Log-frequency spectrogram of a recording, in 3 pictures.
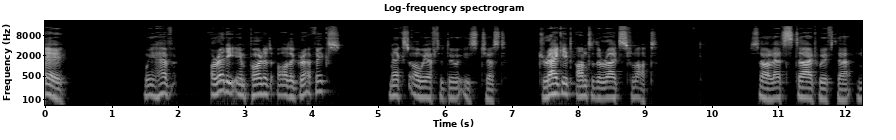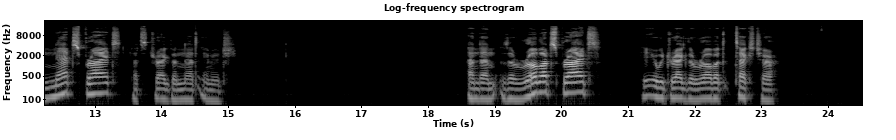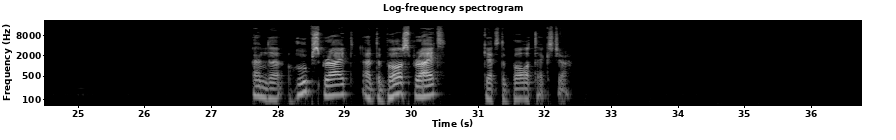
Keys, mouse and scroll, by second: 4.6 click, 5.3-8.1 drag, 8.5-8.9 scroll up 1, 9.0 scroll down 1, 10.2-11.2 drag, 12.2-13.6 drag, 14.4-16.9 drag, 20.5 click, 22.8-25.0 drag, 26.2 click, 28.8-31.0 drag, 32.8-35.1 drag, 35.5 click.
